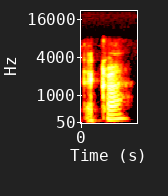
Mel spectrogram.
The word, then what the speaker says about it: Accra: and worked in accra is it accra am i saying it right yes you're right um but yeah he's gone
